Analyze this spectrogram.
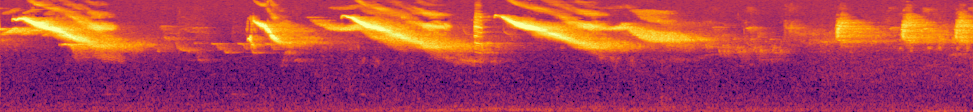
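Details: Loud descending wolf-whistle notes from a spotless starling, four long swoops followed by several shorter, quieter high chirps.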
